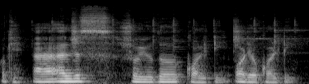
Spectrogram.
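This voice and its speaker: A man's voice: mid-range voice, fairly even intonation, fairly quick, soft background music. A man giving an informal hands-on tutorial, thinking aloud as he works. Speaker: motovlogger demonstrating gear installation. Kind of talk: casual hands-on tutorial narration.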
